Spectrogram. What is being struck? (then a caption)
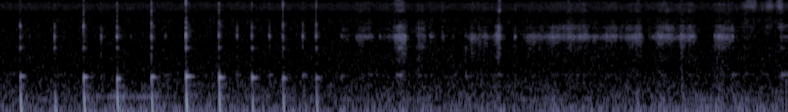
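Small clear plastic spray bottle. A small, empty clear plastic spray bottle with its cap removed and threaded neck exposed is held in one hand and tapped with the fingertips of the other. For the first four seconds, dull, low, hollow taps come in a steady, evenly spaced run. The tapping then turns quieter and more irregular, with a faint brighter rustle over it.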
